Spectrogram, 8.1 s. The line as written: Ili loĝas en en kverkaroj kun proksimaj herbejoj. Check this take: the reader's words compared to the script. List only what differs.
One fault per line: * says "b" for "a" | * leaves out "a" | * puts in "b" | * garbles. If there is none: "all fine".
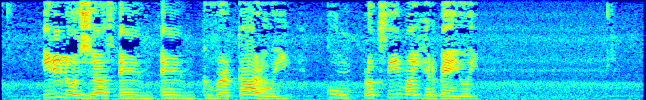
all fine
